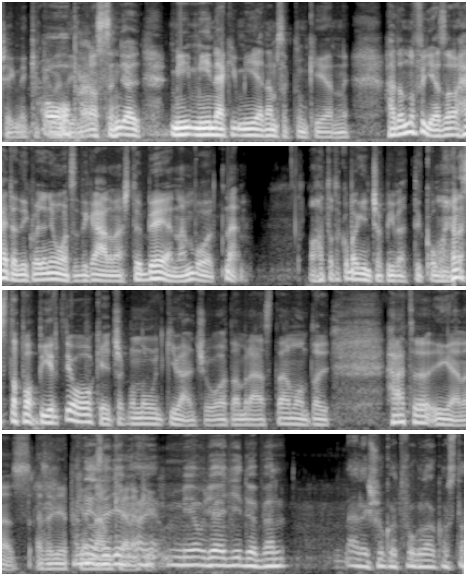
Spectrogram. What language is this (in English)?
Hungarian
